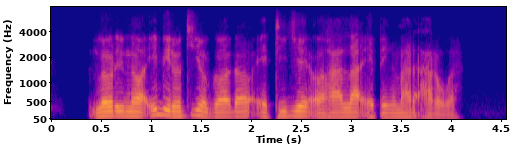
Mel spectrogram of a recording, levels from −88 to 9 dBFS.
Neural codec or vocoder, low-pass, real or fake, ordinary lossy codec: codec, 16 kHz, 1.1 kbps, Voila-Tokenizer; 7.2 kHz; fake; Opus, 24 kbps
